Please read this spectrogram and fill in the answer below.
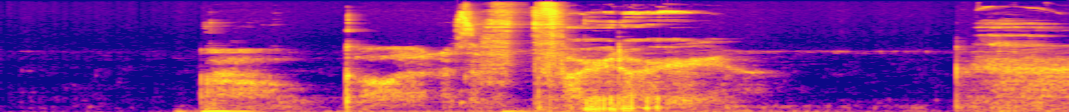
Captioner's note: whispers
